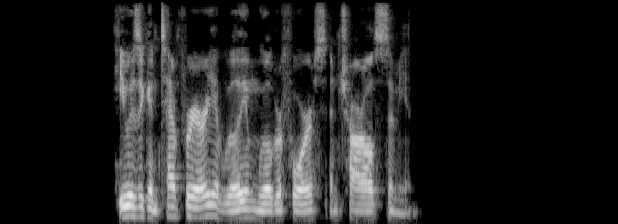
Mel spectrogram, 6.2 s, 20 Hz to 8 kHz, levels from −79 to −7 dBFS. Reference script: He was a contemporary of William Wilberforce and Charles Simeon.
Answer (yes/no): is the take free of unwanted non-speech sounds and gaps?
yes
